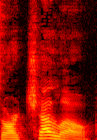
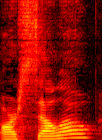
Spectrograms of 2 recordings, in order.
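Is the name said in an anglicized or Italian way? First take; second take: Italian; anglicized. First: The name is said with an Italian pronunciation. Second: The name is said with an anglicized pronunciation. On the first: This is how it is said in Italian. "I think the Italian pronunciation is Arcello" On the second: This is how many people say it. "A lot of people say Arcello"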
